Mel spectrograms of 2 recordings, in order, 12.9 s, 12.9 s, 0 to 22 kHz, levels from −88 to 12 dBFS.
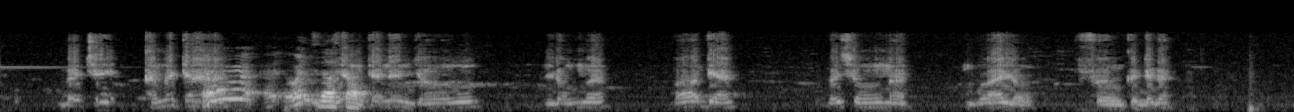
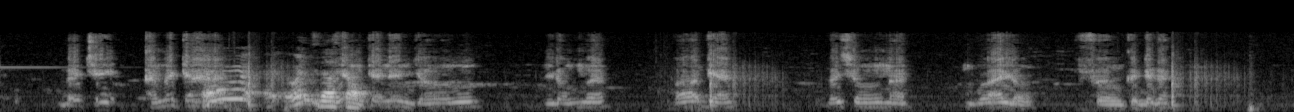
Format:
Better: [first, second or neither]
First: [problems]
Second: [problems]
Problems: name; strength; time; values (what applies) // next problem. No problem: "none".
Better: first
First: none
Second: background sound (Skateboard); 16 dB below the speech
